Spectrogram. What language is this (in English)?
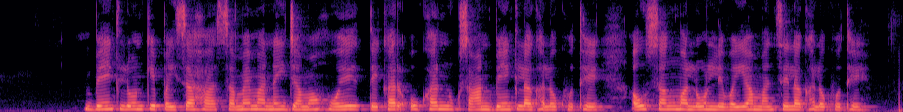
Chhattisgarhi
